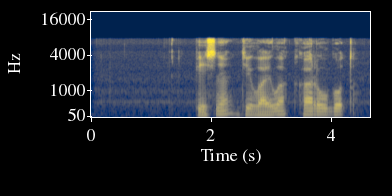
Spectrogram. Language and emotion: Russian, neutral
